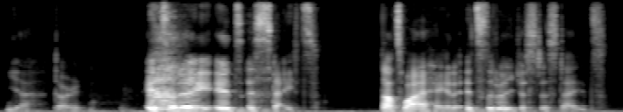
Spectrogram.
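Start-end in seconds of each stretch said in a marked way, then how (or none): 0.0-0.6 breathy whispered warning; whispering. Real, not acted. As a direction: hiss it under your breath.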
